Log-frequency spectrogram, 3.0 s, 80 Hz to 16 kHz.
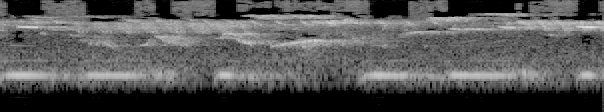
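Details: European turtle doves in Wittlich, 2017, give two quick groups of low, level purring coos, each ending in a short note, with distant bird chatter overhead.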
